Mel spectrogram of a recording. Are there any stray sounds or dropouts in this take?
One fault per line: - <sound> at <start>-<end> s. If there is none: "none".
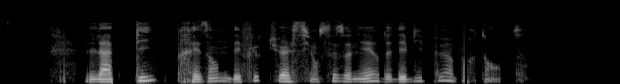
- dropout at 4.6-4.7 s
